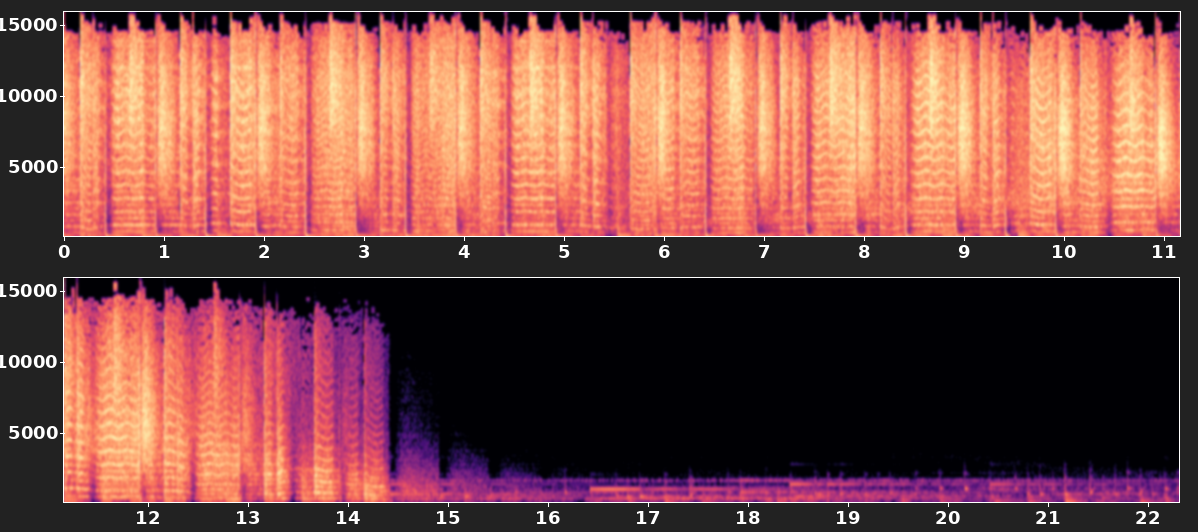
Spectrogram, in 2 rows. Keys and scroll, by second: 15.7 ctrl+t.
